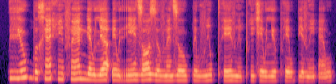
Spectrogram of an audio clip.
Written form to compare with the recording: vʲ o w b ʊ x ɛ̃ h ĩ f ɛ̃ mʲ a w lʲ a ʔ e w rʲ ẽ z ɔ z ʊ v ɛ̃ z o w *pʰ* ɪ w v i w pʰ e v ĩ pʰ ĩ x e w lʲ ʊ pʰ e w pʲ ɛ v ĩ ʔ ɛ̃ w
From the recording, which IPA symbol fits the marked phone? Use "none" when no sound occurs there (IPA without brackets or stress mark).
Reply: p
